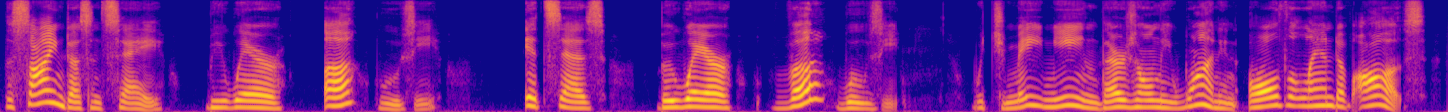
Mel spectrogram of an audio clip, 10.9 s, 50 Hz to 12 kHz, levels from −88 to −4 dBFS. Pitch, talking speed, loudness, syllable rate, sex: 210 Hz, 135 wpm, -17 LUFS, 4.2 syllables/s, female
